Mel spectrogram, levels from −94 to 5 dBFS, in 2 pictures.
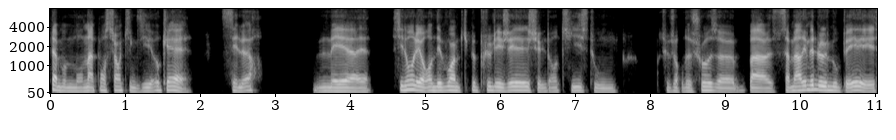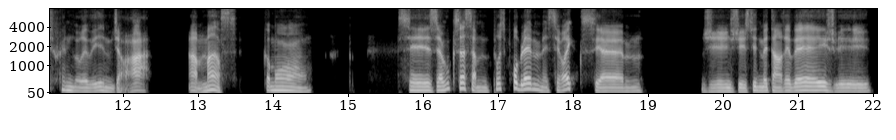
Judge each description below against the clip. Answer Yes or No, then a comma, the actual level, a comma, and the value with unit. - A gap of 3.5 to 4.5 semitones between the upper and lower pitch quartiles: No, average, 2.8 semitones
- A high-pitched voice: No, low, 120 Hz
